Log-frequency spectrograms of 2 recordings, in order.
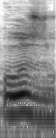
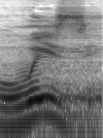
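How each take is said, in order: First: The syllable has a 'u' vowel and no glide. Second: The syllable begins with a 'w' glide before 'i'. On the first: The speaker calls it wrong. "উজ বললে হবে না" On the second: The speaker calls it right. "উইজ rock"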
